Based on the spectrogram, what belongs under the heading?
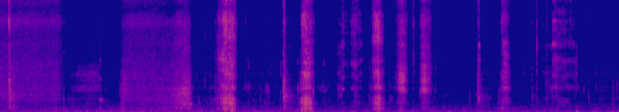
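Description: Pot of miso ramen broth simmering on a camp stove, with noodles slipped in from a metal cup at the start. Irregular short bubbling splashes over a steady hiss.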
